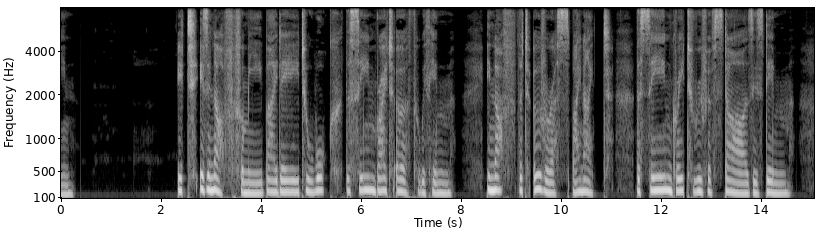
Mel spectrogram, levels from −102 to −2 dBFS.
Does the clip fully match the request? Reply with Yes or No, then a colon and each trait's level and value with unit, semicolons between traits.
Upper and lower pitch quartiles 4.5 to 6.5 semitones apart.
No: average, 3.5 semitones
